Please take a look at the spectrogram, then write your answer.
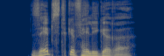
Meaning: inflection of selbstgefällig: 1. strong/mixed nominative/accusative feminine singular comparative degree 2. strong nominative/accusative plural comparative degree
- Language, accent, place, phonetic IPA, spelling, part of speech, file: German, Germany, Berlin, [ˈzɛlpstɡəˌfɛlɪɡəʁə], selbstgefälligere, adjective, De-selbstgefälligere.ogg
